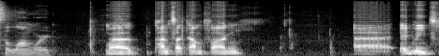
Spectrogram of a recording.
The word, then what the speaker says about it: Panzerkampfwagen: Then how do you pronounce the long word? Well, Panzerkampfwagen.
